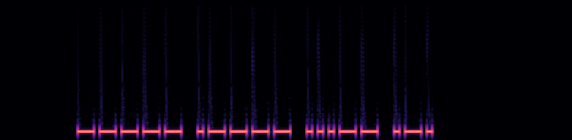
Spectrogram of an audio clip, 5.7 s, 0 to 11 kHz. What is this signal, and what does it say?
Morse code, heard as a keyed tone, about 22 wpm, 700 Hz. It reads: 013R
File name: practice / 22wpm / Four Letter-Number Combinations - 22wpm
